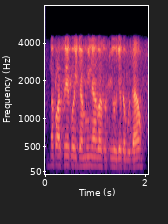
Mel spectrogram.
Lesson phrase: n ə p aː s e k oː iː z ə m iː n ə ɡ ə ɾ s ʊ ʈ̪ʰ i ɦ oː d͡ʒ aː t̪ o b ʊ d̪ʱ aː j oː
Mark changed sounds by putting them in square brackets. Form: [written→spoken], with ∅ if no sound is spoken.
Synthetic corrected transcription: n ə p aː s e k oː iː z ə m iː n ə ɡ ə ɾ s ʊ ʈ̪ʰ i ɦ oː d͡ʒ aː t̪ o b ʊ d̪ʱ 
